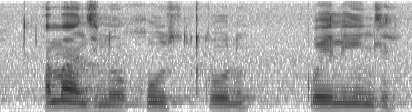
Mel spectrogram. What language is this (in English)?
Xhosa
